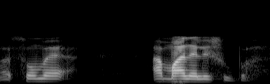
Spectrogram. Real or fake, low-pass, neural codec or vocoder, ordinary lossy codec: real; 3.6 kHz; none; MP3, 32 kbps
